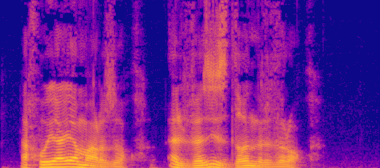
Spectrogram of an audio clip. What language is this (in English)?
Kabyle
